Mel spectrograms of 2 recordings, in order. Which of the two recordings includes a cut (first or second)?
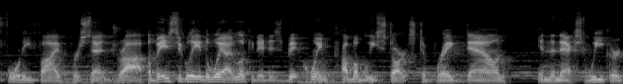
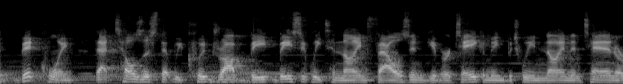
first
